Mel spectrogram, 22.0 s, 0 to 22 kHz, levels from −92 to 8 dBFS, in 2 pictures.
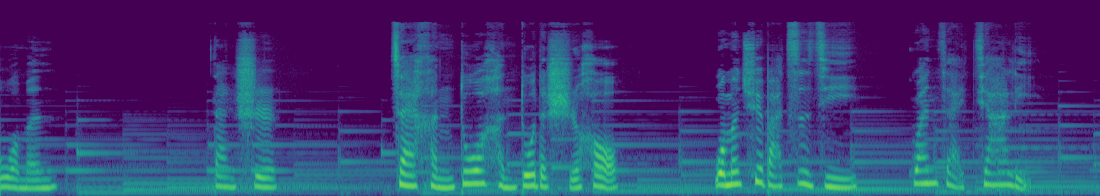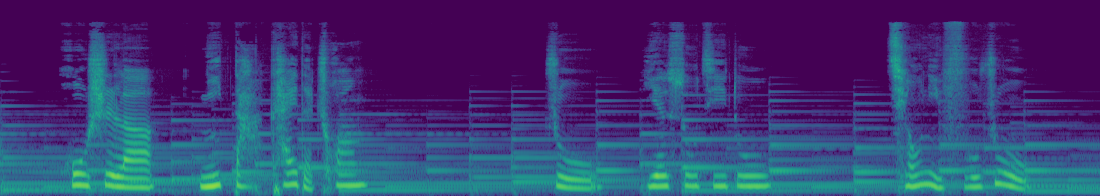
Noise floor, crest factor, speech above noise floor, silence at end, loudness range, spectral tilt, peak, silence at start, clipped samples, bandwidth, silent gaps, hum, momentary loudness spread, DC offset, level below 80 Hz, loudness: -45 dBFS; 20 dB; 25 dB; 0 s; 7 LU; -5.5 dB/octave; -2 dBFS; 0 s; under 0.1%; 14 kHz; none; none; 23 LU; under 0.1%; -60 dBFS; -21 LUFS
